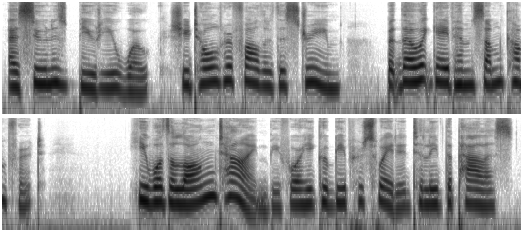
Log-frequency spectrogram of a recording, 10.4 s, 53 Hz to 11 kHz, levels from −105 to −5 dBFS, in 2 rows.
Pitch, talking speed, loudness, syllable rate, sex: 200 Hz, 185 wpm, -20 LUFS, 5.0 syllables/s, female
